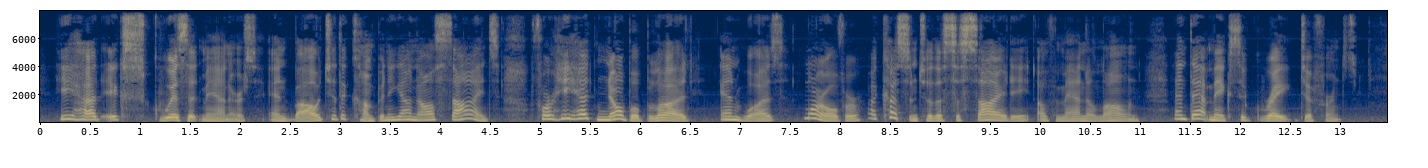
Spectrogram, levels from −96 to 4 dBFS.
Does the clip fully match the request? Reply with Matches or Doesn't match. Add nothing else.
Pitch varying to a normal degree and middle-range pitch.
Doesn't match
